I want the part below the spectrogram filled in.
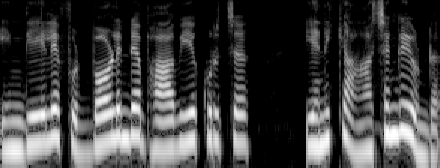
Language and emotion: Malayalam, fearful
